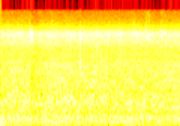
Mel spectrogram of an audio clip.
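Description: Steady rain hissing continuously, a dense even wash of noise with no distinct drops standing out and no voices.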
